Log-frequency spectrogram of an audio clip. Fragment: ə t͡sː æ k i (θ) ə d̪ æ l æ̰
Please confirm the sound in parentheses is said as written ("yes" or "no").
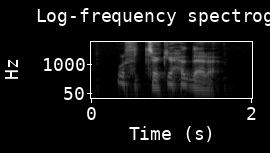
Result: no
